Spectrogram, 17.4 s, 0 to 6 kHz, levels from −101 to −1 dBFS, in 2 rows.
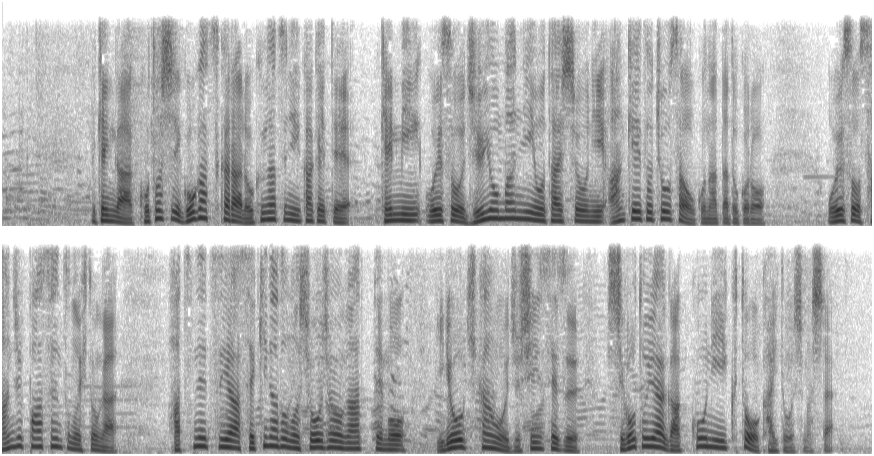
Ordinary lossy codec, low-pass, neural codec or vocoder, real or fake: none; 5.4 kHz; none; real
